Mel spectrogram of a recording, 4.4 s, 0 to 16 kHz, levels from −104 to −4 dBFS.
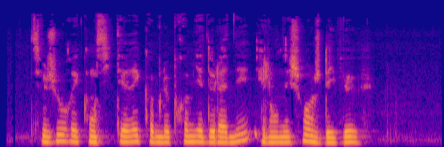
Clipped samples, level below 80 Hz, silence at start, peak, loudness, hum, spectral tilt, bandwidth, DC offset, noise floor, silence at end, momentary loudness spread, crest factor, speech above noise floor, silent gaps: under 0.1%; -72 dBFS; 0.35 s; -14 dBFS; -30 LUFS; none; -7.5 dB/octave; 11 kHz; under 0.1%; -68 dBFS; 0.85 s; 5 LU; 16 dB; 39 dB; none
